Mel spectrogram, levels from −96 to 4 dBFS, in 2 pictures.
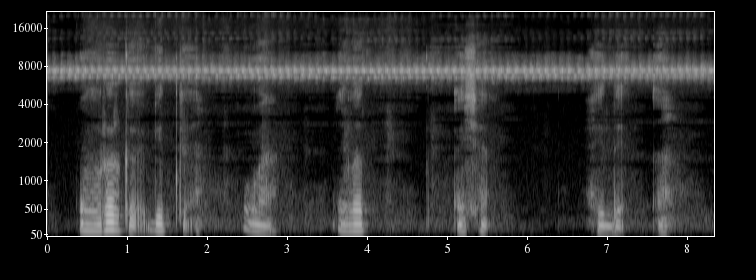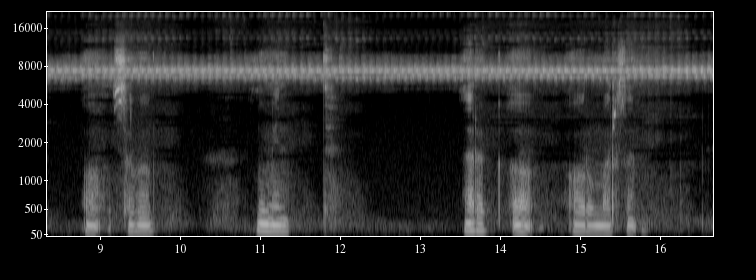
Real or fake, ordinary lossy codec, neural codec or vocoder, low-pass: real; none; none; none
